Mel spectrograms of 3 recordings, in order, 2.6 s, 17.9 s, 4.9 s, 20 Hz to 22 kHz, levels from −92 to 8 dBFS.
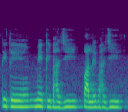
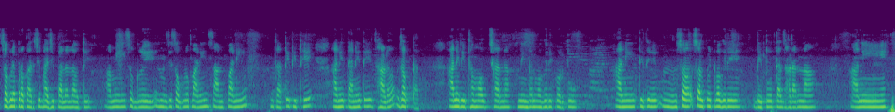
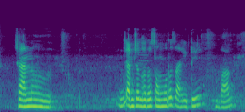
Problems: constant background noise, continuous background conversations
